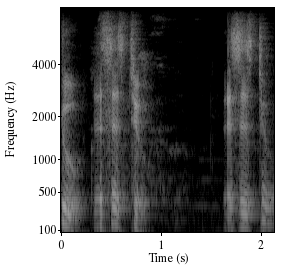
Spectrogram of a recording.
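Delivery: fake, put-on Russian accent. Playing a tiefling character talking with the group: put-on Russian accent. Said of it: "How come all tieflings are Russian?".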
